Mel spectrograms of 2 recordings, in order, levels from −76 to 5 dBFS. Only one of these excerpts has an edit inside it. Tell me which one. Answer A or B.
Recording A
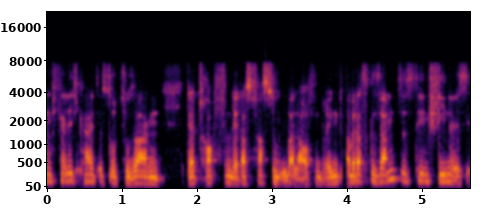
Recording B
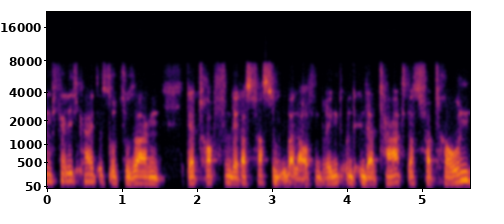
A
